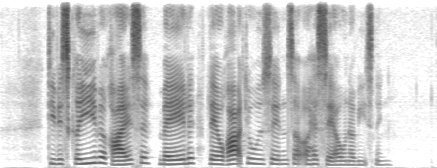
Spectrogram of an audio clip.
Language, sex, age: Danish, female, 46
